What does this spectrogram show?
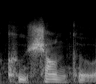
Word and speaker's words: Kusanku: This form was originally known as kusanku, or kushanku, another pronunciation.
